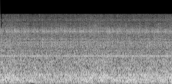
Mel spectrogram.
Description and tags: toy car motor engine loop sound
In my quest to find a decent car motor loop for Trigger Rally, I discovered recordings of a graphics card and a hard drive from my personal library, which I mixed into a rather weak engine loop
